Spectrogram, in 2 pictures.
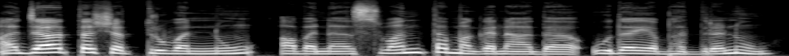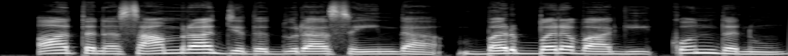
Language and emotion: Kannada, neutral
